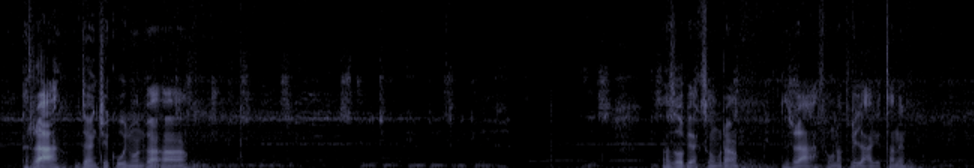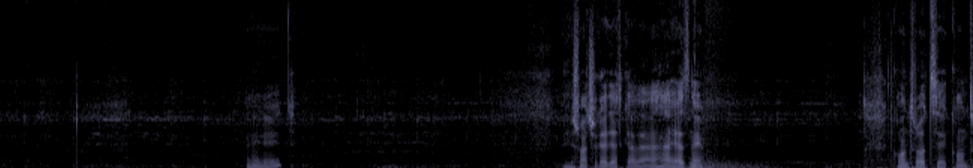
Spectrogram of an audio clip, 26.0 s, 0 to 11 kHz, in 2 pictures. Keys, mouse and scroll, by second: 2.8 click, 3.6 alt+click, 4.4-4.9 scroll down 1, 5.2-6.5 drag, 7.7 alt+click, 9.8 click, 10.6 alt+click, 12.7 alt+click, 14.0 click, 14.9 alt+click, 16.2 click, 16.8 click, 20.6-21.8 alt+drag, 23.8 click, 24.7 ctrl+c, 24.9 ctrl+v.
